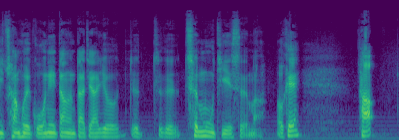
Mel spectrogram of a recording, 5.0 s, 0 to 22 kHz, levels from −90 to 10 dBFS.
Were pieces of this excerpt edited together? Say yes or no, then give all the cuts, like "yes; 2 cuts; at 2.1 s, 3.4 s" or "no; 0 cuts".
no; 0 cuts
